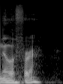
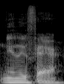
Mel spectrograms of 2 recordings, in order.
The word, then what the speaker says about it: Nilüfer: How's it going, Nilüfer? – It's good. – Am I saying that correctly? – Yeah, almost. Nilüfer. – Nilüfer. Mm-hmm. Okay.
